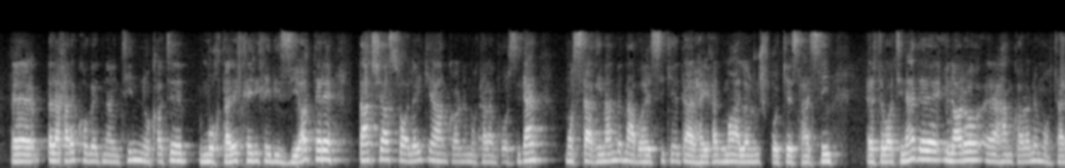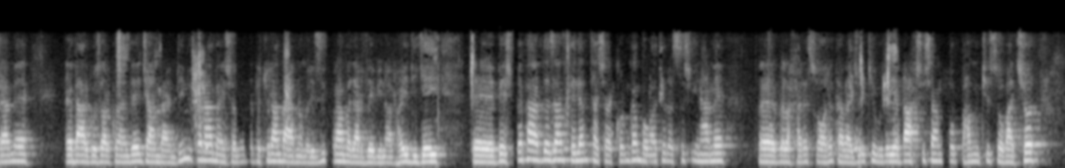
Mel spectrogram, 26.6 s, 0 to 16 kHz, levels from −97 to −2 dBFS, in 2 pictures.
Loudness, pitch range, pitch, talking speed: -19 LUFS, 145-165 Hz, 155 Hz, 160 wpm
